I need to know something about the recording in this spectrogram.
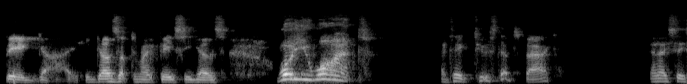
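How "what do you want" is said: high, loud confrontational demand; angry guy. Retold or imitated. Angry homeowner confronts salesman at his door, angry shout. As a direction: imitate an angry man shouting in your face. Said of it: "this angry guy comes out".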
